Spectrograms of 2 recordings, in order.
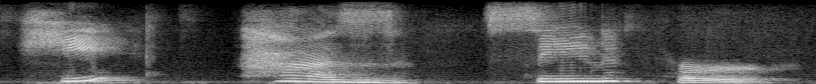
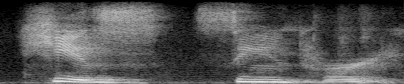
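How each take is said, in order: First: The word has is said in full. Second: Has is contracted to a short s sound. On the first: "the long form" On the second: "just omit the H and A, apostrophe S"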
